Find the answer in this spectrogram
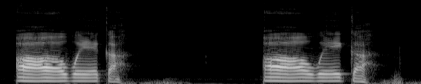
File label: "avwikv", muscogee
